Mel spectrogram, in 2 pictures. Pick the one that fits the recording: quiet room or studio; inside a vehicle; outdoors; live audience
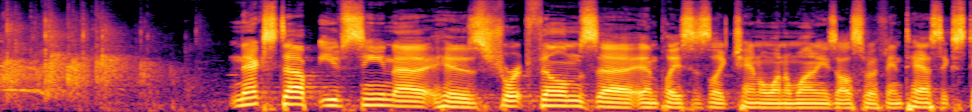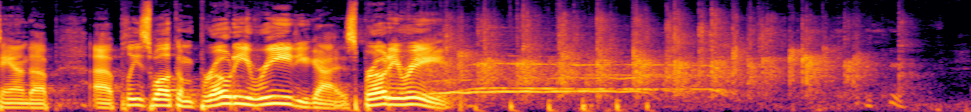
live audience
